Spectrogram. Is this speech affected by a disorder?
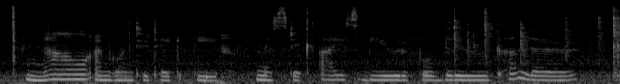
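No.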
